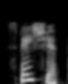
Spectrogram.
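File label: "spaceship", American English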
